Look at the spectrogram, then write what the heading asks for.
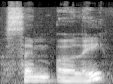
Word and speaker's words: simile: first figure of speech simile is pronounced as same early it is a literally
